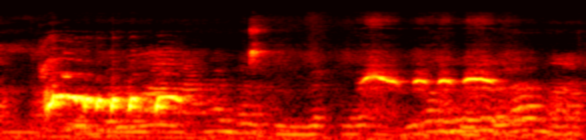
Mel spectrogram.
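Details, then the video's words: Caged zebra dove singing in a homemade cage made from a rice container: a rolling, trilled coo followed by a thinner, higher sustained note, with faint background noise. "Perkutut manggung disangkar wadah nasi buatan sendiri | Zebra Dove Unique"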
